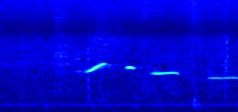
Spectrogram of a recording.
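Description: A few faint whistled notes about a second in: a rising note, a short blip, then a slightly lower held note.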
